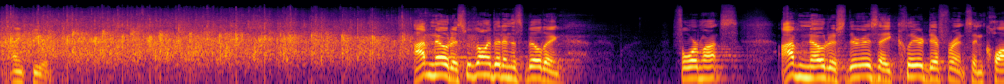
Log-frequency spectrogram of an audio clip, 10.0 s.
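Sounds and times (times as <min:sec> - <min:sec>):
audience clapping: 0:00.0 - 0:05.2
speech: 0:00.1 - 0:00.7, 0:04.1 - 0:05.8, 0:06.8 - 0:10.0.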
